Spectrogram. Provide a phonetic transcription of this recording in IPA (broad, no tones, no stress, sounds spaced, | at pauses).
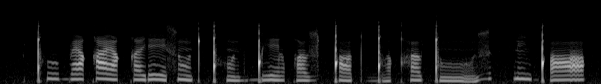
ǃʰ u b æ q æ q i ɾ e s õ t ǃʰ õ d ɡ͡ǃ e l q u z ǃ ɒ t ɡ͡ǃ o qʰ u ǃ ũ z | ɾ ĩ ǃʼ ɒ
